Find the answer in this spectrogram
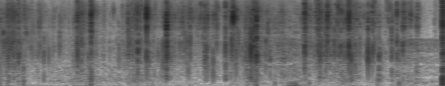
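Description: A thin plastic bag being crinkled and crumpled in the hands as it is worked open, giving a dense, irregular run of crackles.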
